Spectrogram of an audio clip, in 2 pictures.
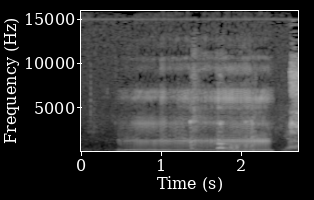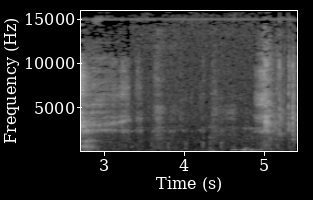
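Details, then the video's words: Stella, a 5 lb Shih Tzu sleeping indoors after a long day with no naps, snoring hard: one loud, rattling, fluttering snore lasting about two seconds, then softer breathy sounds, with a person speaking quietly nearby. "Stella snoring hard"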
